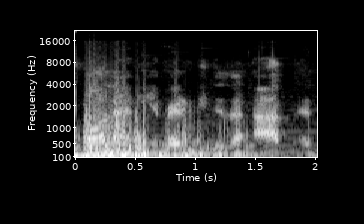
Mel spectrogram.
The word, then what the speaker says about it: Call Annie: ऐप का नाम की है Call Annie, जो कि देसी प्रोनाउंसिएशन में कॉलोनी हो गई, but it's Call Annie.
